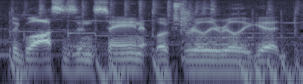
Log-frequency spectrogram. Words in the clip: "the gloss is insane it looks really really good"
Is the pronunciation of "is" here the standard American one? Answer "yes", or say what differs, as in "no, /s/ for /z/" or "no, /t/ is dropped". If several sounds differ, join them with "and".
yes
